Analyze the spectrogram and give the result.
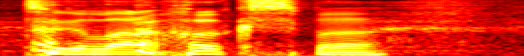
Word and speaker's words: chutzpah: Okay, that took a lot of chutzpah. – Chutzpah. Not chutzpah. Chutzpah. You gotta pronounce it right.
